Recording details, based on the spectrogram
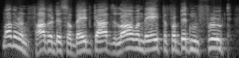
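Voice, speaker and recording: An actor playing Abel, a pious, earnest younger brother and shepherd who speaks formally and preachily in a religious audio drama. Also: male voice, fairly high pitch, fairly quick, natural voice. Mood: earnest admonishing. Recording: dull old cassette audio drama.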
